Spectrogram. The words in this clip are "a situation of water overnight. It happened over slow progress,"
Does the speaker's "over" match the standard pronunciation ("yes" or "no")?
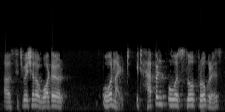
yes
